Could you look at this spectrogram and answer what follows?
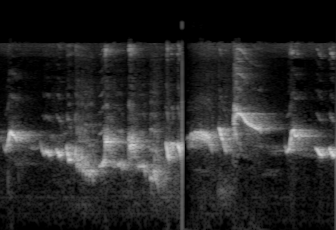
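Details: Loud white-rumped shama song of varied whistled phrases, sliding and warbling notes strung together almost without pause, broken by one sharp click.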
